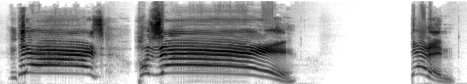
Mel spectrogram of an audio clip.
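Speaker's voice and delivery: high, ecstatic scream of joy; goal celebration shout. Real, not acted. Fan screaming at his screen as his striker scores, ecstatic shout. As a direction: roar it like your team just scored.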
